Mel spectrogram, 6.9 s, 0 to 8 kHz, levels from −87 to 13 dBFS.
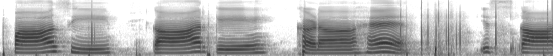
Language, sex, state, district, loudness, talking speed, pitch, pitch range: Hindi, female, Punjab, Fazilka, -14 LUFS, 60 wpm, 200 Hz, 185-215 Hz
